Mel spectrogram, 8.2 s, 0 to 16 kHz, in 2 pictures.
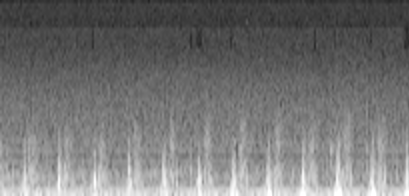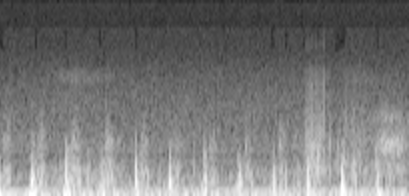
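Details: Heartbeat recorded during pressure and breath holds: steady beat around 85 per minute over a low hum, with a few irregular gaps where a beat comes early or seems skipped.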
